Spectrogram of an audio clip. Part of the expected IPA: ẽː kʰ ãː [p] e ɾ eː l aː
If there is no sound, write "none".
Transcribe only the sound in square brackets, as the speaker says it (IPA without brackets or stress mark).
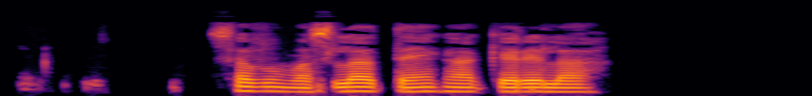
k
